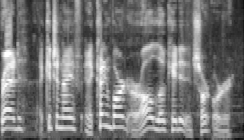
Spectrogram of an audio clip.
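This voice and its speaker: Man, let's play host, casual read-aloud narration, occasional stumbles, highly animated intonation, faint background music. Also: a little fast. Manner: casual, stumbles and corrects himself while reading. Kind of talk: reading a visual novel aloud with casual asides.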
